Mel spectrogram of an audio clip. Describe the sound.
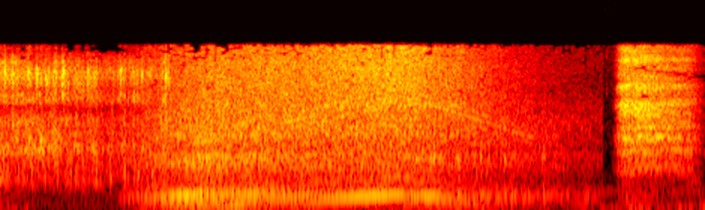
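A police vehicle's engine approaches on a roadside where a motorcycle has stopped. A steady motor rumble rises and falls for about five seconds, then breaks off abruptly and is followed by a brief, sharper noise.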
